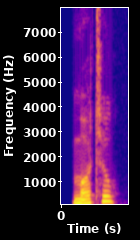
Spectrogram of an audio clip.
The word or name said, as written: motto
